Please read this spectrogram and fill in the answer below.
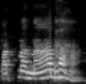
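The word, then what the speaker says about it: പത്മനാഭഃ: പത്മനാഭ പത്മനാഭൻ എന്ന് പറയുമ്പോൾ എന്താണ് ശരിയായ ഭക്തൻ എപ്പോഴും വന്നത് പത്മനാഭഹ എന്നാണ്ല്ലേ ആ ഉച്ചാരണം ശ്രദ്ധിച്ചണം പത്മനാഭ പത്മനാഭൻ പലരും പറയുംഅത്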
